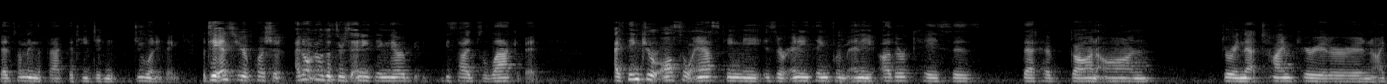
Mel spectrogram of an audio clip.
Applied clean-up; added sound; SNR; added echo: none; none; none; none.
